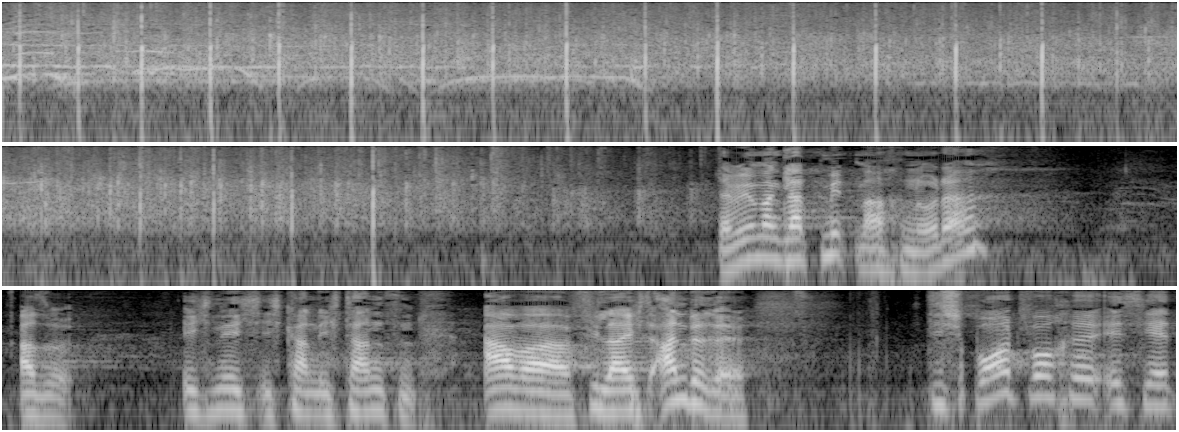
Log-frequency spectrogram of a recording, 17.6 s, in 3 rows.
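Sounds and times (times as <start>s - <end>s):
audience clapping: 0.0s - 9.6s
speech: 9.5s - 10.9s, 11.8s - 15.7s, 16.4s - 17.6s.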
